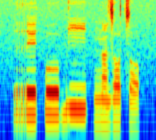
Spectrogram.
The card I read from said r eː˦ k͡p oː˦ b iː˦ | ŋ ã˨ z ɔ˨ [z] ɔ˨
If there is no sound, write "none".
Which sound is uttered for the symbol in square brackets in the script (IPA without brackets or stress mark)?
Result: t͡s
